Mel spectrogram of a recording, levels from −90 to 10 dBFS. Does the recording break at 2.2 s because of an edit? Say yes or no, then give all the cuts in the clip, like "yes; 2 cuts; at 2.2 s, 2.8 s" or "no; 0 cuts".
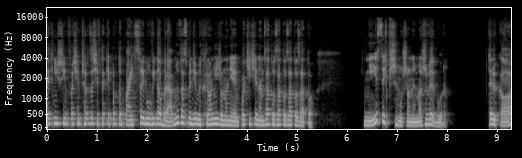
no; 1 cut; at 3.4 s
